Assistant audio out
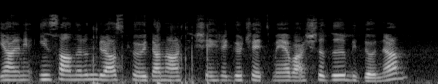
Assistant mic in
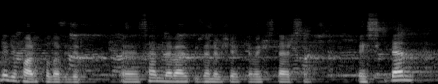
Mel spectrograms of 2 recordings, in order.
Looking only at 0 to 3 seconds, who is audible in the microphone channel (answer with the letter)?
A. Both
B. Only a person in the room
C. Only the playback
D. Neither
A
